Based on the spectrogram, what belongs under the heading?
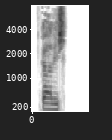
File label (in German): "gallig", German; adjectives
